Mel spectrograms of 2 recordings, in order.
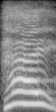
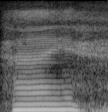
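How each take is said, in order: First: It is said louder and more energetically. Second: It is said softly and limply.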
